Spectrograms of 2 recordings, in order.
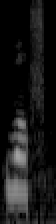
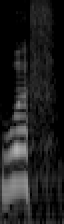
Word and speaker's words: Woof: Everyone always reads it as Wolf with an I. I'm always like, where are you getting the L from? It's woof. You're the first to say it right.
